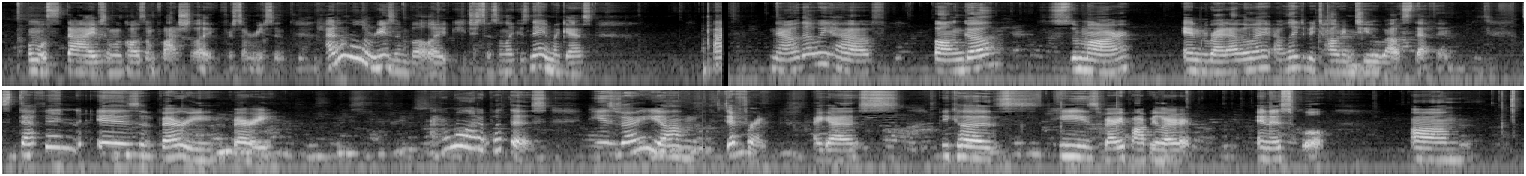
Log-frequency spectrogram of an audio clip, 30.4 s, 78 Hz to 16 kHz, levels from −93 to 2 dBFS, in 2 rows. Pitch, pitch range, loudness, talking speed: 215 Hz, 185-275 Hz, -18 LUFS, 140 wpm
